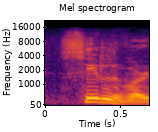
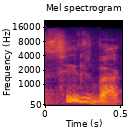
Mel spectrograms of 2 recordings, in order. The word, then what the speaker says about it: silver: Be sure you pronounce it right. Silver, not silva cord, okay?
